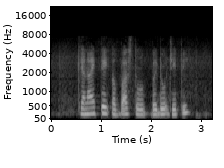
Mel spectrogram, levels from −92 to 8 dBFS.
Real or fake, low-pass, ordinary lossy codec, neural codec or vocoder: fake; none; none; codec, 16 kHz, 1.1 kbps, Voila-Tokenizer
